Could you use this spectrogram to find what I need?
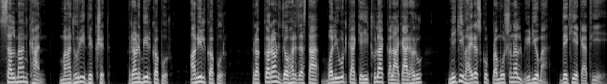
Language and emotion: Nepali, neutral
